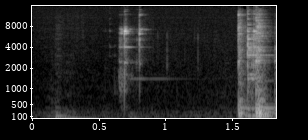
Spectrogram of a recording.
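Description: A glass straw clinks against a drinking glass: two quick, bright taps close together, then a louder, longer rattling clink at the end, with no talking.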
